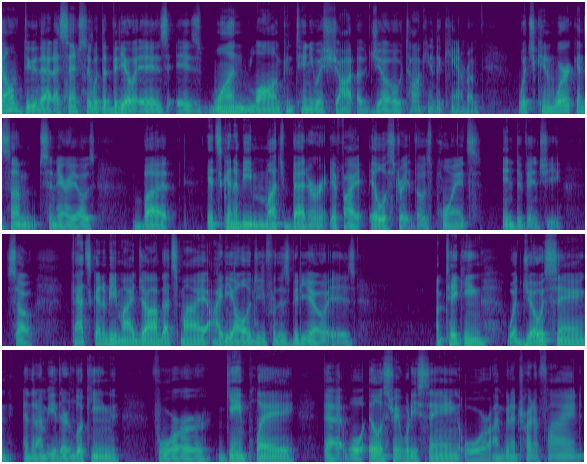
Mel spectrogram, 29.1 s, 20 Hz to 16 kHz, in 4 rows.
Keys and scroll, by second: 0.6 space, 1.1 space, 17.0 space, 17.9 space, 25.0 s, 25.2 s, 26.6 d, 26.8 ctrl+z, 27.4 d, 27.9 s.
